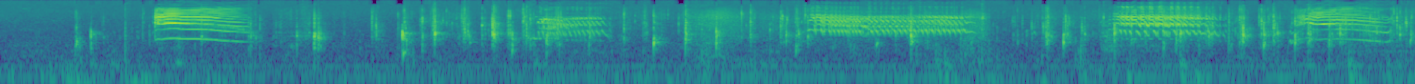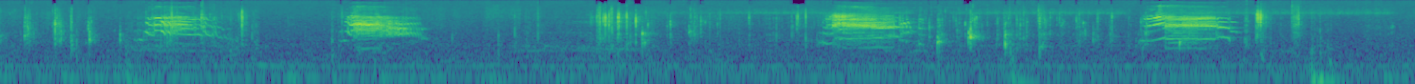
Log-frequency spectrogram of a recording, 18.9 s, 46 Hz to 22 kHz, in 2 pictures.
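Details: Rescued kitten on its 25th day in care, waiting with littermates for milk to cool and crying for it; high, quavering meows with a bird-like vibrato, repeated bursts every one to two seconds, other kittens mewing and soft background music.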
